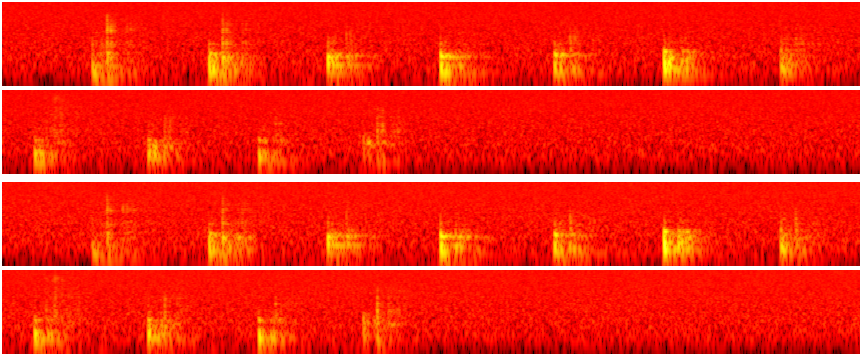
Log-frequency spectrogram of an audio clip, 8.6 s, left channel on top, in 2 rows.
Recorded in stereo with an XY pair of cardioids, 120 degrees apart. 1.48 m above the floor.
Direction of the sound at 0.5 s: 30° left.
